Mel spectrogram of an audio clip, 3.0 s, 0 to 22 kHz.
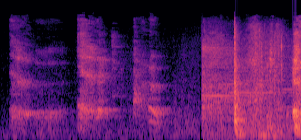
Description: A supercut of 1477 coughs and sneezes from Every Movie Cough, the world's most complete collection of cinematic coughs and sneezes.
